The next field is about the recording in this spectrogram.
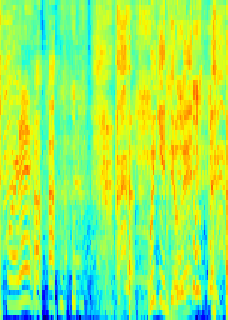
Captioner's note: Kuramo laughs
